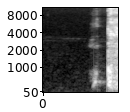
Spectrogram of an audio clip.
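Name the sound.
sneeze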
